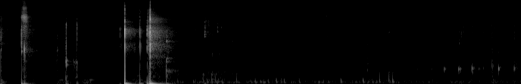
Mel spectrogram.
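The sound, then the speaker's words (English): A can of rhubarb beer is cracked open with a few sharp, bright bursts, then a faint, soft trickle and fizz follows as it is poured, with no voices. “So why don't we crack this beer open and see what's what?”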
